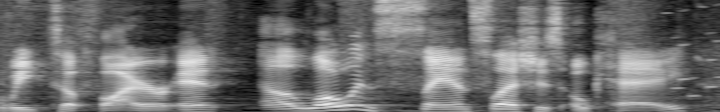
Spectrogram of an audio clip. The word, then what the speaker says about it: Alola: Alola, am I pronouncing that right?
